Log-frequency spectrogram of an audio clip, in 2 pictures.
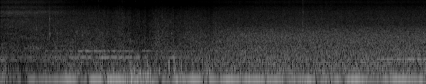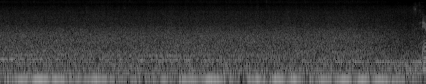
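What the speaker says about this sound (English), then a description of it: "Now we're on top of the waterfall." Water rushes steadily at the top of a waterfall along Big Pine Creek's South Fork in the mountains, a broad continuous roar heard close by without pause.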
